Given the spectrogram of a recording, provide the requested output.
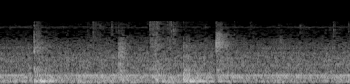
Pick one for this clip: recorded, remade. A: recorded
